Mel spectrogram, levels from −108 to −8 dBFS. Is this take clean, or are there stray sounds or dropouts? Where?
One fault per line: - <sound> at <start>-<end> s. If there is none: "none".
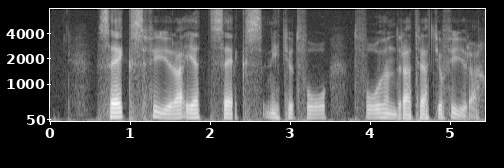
- dropout at 2.3-2.3 s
